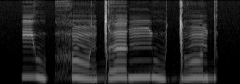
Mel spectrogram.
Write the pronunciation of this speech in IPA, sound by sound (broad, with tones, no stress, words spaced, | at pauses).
ju˥˩ʔhɔ̃˥˩ɡ͡ǀɜ˥ ŋ͡mu˥˩ɡ͡ǀɔ̃˥d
